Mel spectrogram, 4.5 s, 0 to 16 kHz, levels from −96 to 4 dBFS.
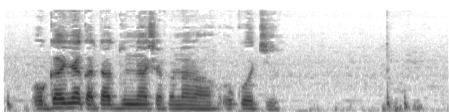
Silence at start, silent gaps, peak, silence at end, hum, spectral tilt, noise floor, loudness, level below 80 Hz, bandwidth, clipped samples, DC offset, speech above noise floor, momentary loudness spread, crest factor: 0.05 s; none; -4 dBFS; 0.3 s; none; -5.5 dB/octave; -58 dBFS; -21 LUFS; -56 dBFS; 11.5 kHz; under 0.1%; under 0.1%; 38 dB; 24 LU; 20 dB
